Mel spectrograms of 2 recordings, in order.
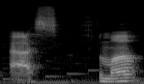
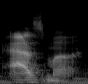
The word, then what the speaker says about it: asthma: of my journey, but I still thought that it was asthma, right? With a TH, but it's just asthma with a Z sound. And the T is not even there.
